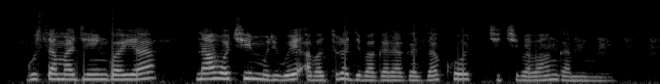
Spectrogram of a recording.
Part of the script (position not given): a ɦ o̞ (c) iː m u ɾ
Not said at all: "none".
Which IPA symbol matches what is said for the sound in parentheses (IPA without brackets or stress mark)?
c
